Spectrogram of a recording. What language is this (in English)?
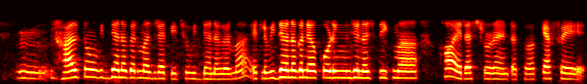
Gujarati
